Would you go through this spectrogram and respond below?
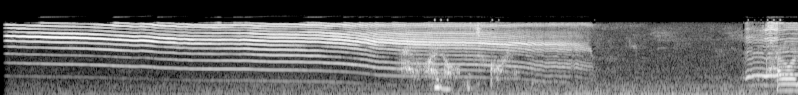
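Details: American bullfrog screaming: a loud, sustained harmonic wail lasting about six seconds, sliding slowly downward in pitch before fading, followed by a brief sharp cry near the end, with background music.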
